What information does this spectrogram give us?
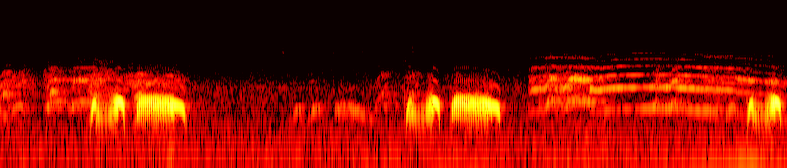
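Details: Spotted dove giving a thúc-style coo, used to rouse decoy birds: two phrases about three seconds apart, each a quick double note then a long, low, rolling coo, followed by a fainter drawn-out harmonic call and another double note at the end.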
